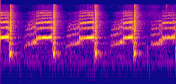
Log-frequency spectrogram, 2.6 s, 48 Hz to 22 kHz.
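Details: Laptop hard drive suspected (owner assumes HDD at fault) emits a shrill upward-sweeping screech repeating about every 0.6 seconds, like a pterodactyl; squealing noise.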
